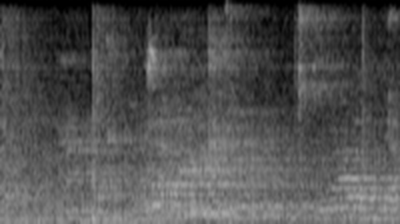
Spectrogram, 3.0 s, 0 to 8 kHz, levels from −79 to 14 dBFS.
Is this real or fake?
fake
